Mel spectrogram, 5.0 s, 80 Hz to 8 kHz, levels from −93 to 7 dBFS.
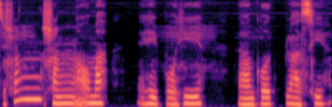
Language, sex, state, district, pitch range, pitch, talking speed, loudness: Mizo, female, Mizoram, Aizawl, 175-195 Hz, 185 Hz, 130 wpm, -18 LUFS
